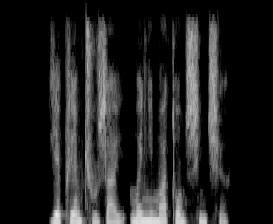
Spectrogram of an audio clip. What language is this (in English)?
Mari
